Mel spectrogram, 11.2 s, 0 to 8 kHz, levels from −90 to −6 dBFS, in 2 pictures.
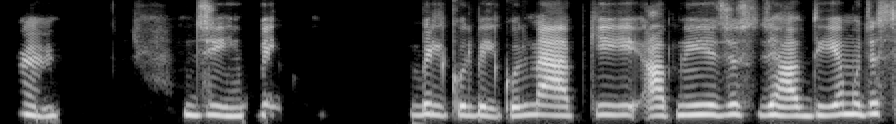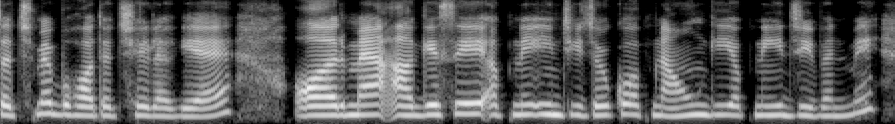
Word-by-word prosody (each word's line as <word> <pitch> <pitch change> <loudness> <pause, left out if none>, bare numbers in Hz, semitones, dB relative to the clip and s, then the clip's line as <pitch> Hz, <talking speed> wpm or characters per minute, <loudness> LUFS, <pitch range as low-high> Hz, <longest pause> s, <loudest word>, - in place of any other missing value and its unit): हुँ। 240 - +1 0.9
जी, 225 -1 0
बिल्कुल। 220 0 -6 0.8
बिल्कुल, 225 -3 -1
बिल्कुल। 210 0 -2
मैं 235 - +5
आपकी 225 +1 +2 0.2
आपने 230 +2 -1
ये 235 0 +3
जो 245 - +2
सुझाव 225 -2 +1
दिए 220 +2 +2
मुझे 250 +1 +1
सच 230 -2 0
में 260 -1 0
बहुत 220 -2 -1
अच्छे 215 +1 -2
लगे 195 -1 -2
हैं 230 +8 +1 0.5
और 225 0 +7
मैं 235 - +8 0.2
आगे 220 +2 +2
से 255 0 +3
अपने 235 +1 -3
इन 235 - +1
चीज़ों 220 -1 -3
को - - 0
अपनाऊँगी 225 +1 -4
अपने 225 +1 -4
जीवन 205 -1 -4
में 345 +4 -4
225 Hz, 165 wpm, -20 LUFS, 215-235 Hz, 0.9 s, मैं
